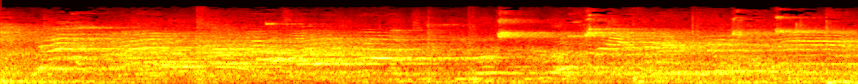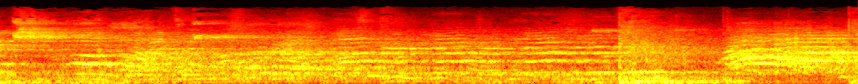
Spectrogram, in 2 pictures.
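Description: A volleyball is struck with loud slaps.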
